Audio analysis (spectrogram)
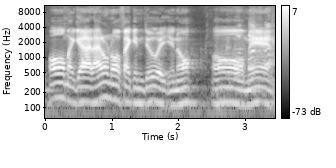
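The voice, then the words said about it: Put-on flattened Great Lakes accent. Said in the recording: “that accent... It's like the Great Lakes area and parts of like Buffalo, New York, and some Canada... Is like just that sort of flattened... It's pretty good”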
